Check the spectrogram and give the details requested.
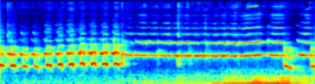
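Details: Domestic Waterslager canary: a fast pulsing roll of low notes, then a long, drawn-out, flute-like tone with a slight wavering, over a low background rumble.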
